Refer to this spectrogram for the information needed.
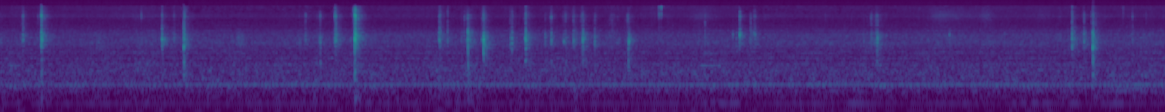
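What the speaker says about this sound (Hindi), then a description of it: "यहाँ पे हम टाइप कर देते हैं कशफबीर" Steady, rapid clatter of keys as text is typed on a computer keyboard during an MS Excel lesson, close and fairly quiet over a low constant hum, with no voice.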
